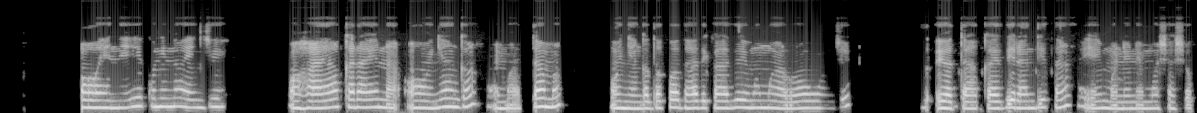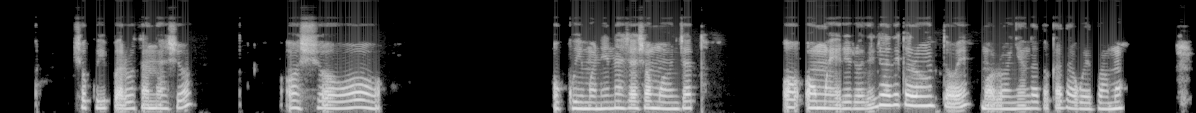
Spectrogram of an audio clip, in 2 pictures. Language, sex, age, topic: Oshiwambo, female, 18-24, agriculture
